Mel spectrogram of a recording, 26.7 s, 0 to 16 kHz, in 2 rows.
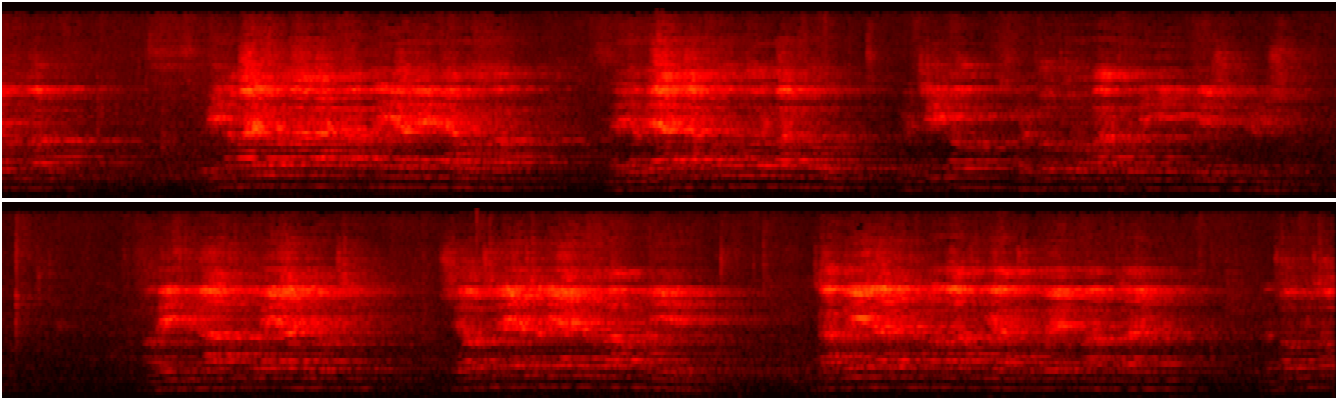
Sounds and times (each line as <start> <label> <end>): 0.0 Speech 1.2
2.0 Speech 13.1
14.8 Speech 20.7
21.5 Speech 25.4
26.0 Speech 26.6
